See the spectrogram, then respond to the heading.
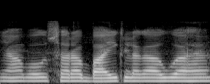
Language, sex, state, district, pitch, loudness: Hindi, male, Jharkhand, Deoghar, 160 Hz, -16 LUFS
